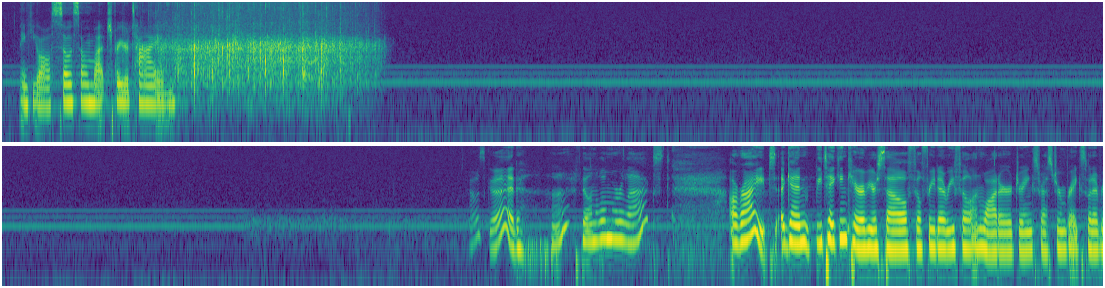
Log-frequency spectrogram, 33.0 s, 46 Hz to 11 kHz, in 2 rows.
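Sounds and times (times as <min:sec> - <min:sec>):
drone of held pure tones: 0:00.0 - 0:33.0
audience applause: 0:02.0 - 0:05.8.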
